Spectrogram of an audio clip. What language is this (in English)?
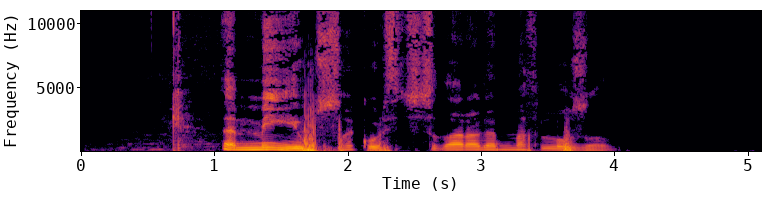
Kabyle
